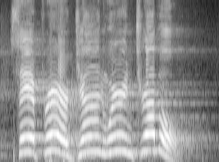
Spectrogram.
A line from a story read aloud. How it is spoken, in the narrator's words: Terrified, one man shouted to his friend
